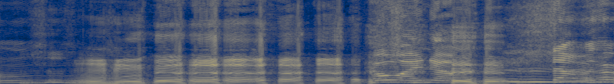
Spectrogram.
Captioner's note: man laughs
